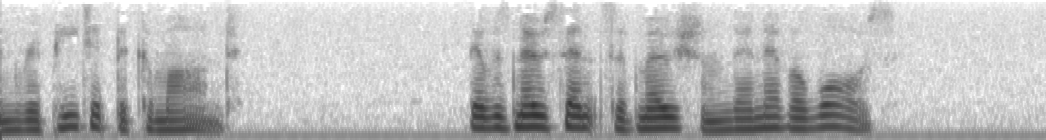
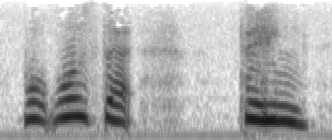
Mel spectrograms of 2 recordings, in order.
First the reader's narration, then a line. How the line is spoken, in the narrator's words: He gasped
